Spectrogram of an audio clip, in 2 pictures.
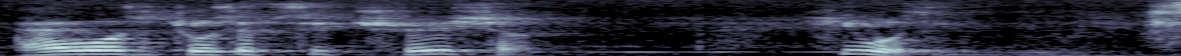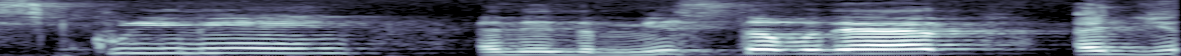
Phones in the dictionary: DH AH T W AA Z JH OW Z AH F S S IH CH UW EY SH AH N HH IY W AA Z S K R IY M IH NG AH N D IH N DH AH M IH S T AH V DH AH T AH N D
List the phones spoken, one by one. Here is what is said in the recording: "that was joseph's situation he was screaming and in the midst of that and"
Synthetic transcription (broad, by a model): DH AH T W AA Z JH OW S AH F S S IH CH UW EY SH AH N HH IY W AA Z S K R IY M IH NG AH N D IH N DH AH M IH S T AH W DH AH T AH N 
